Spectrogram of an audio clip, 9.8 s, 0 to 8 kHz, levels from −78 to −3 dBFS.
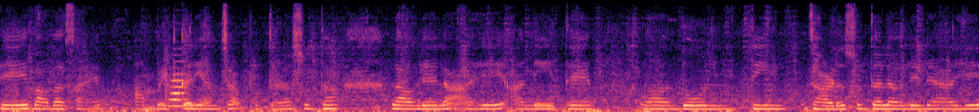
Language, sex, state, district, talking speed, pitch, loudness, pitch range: Marathi, female, Maharashtra, Gondia, 100 wpm, 250 Hz, -18 LUFS, 240-255 Hz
